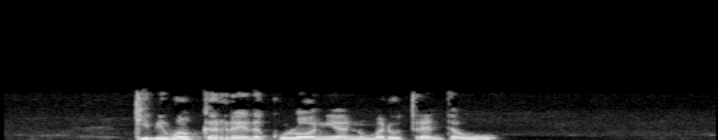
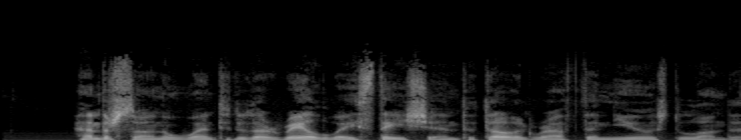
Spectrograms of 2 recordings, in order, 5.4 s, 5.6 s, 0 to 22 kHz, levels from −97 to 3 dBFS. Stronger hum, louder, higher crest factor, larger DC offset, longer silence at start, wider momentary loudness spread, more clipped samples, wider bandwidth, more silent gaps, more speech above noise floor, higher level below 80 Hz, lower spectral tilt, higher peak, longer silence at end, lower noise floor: neither; first, -14 LUFS vs -41 LUFS; second, 14 dB vs 20 dB; neither; first, 1 s vs 0.55 s; second, 7 LU vs 12 LU; neither; second, 7.8 kHz vs 14 kHz; neither; first, 59 dB vs 38 dB; first, -58 dBFS vs -74 dBFS; first, -6 dB/octave vs -4 dB/octave; first, -2 dBFS vs -22 dBFS; first, 1.65 s vs 0 s; second, -72 dBFS vs -80 dBFS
